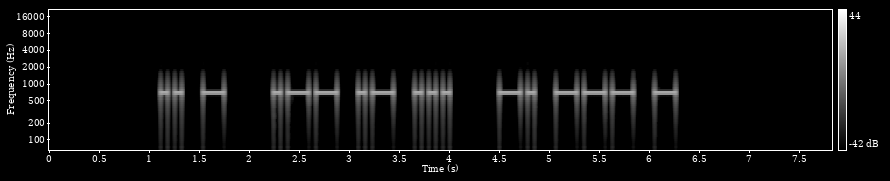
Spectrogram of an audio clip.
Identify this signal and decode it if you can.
Morse code, heard as a keyed tone, about 17 wpm, 700 Hz. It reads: IT WAS NOT
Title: Sets of 3 Words 17wpm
